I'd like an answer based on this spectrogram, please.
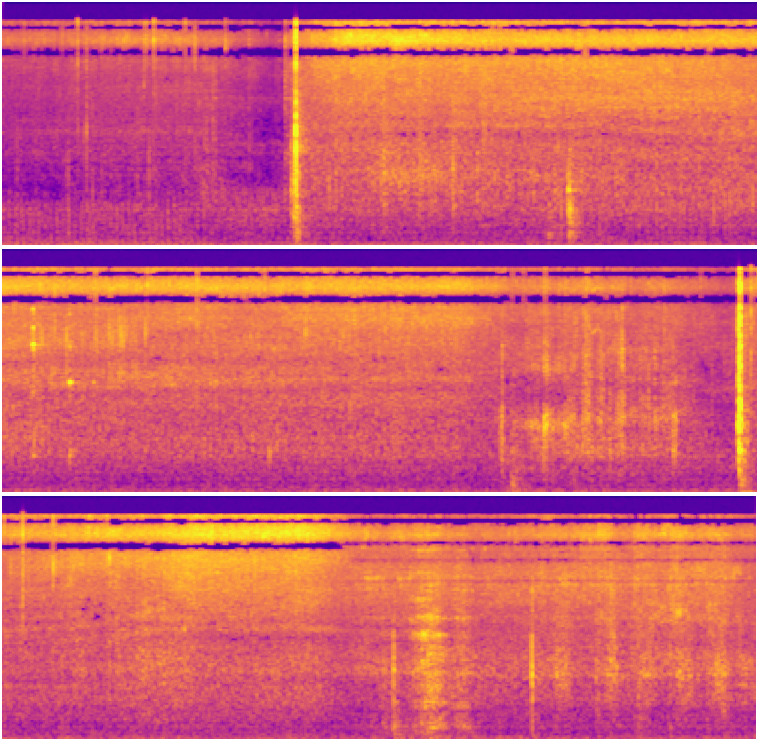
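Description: Paratha frying in oil in a pan, a soft steady sizzle, with two sharp clicks, one about three seconds in and one about halfway through.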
